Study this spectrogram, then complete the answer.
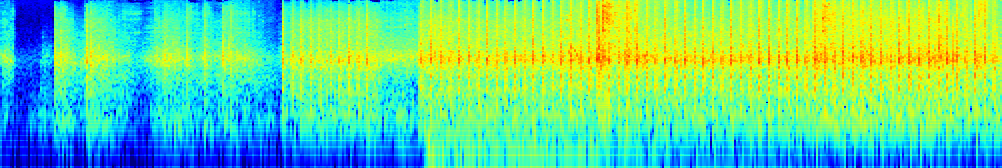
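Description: Rapid automatic gunfire from a video game, with sparse shots at first that switch to a loud, sustained stream of fast machine-gun bursts continuing to the end.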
